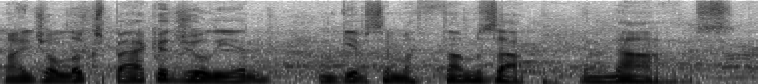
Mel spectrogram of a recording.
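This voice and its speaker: A man's voice: fairly low pitch, steady tone, moderate pace, a crowd in the background. A man narrating a scripted audio drama in the present tense. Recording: music under the voice.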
